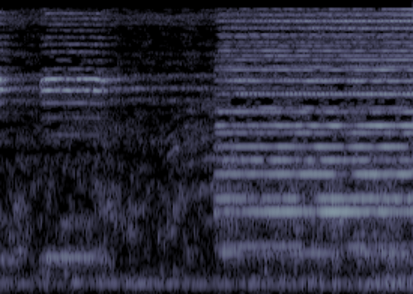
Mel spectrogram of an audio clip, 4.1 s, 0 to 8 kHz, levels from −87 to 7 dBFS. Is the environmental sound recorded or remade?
recorded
